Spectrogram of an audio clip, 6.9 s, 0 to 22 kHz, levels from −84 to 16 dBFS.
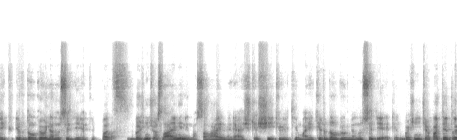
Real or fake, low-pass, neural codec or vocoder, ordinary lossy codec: fake; 14.4 kHz; codec, 44.1 kHz, 7.8 kbps, Pupu-Codec; Opus, 24 kbps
